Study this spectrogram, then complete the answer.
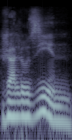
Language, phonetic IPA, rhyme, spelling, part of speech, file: German, [ʒaluˈziːən], -iːən, Jalousien, noun, De-Jalousien.ogg
- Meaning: plural of Jalousie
